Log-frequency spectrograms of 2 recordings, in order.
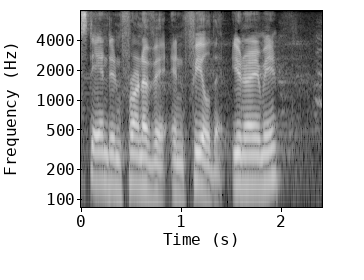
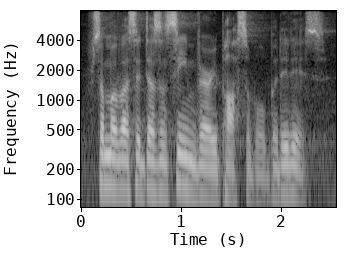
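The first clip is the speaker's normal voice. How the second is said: ordinary talk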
